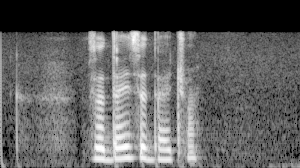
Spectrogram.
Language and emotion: Russian, neutral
